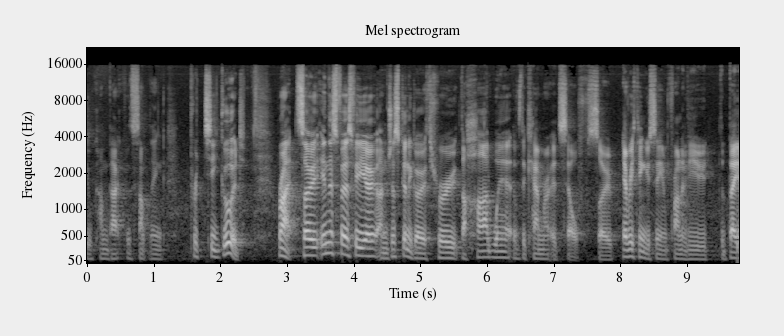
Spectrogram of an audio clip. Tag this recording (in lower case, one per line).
speech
